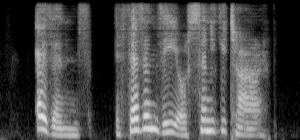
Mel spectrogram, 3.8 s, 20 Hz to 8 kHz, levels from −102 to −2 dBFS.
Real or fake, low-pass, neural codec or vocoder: fake; 7.2 kHz; codec, 44.1 kHz, 2.6 kbps, DAC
